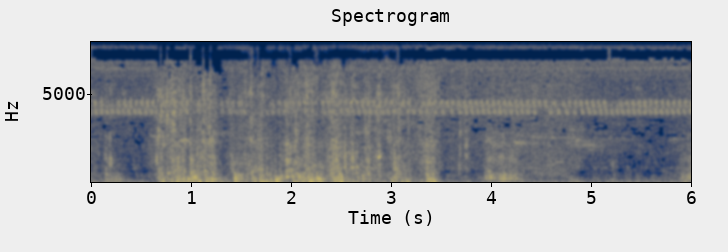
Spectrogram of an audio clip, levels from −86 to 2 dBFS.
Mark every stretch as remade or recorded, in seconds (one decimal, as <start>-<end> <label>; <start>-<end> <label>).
0.0-1.5 recorded; 1.5-3.2 remade; 3.2-6.0 recorded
